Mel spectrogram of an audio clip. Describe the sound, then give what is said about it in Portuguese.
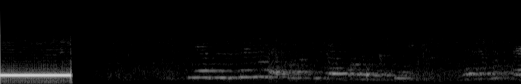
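Ringback tone of an outgoing telephone call: one steady, mid-pitched tone lasting under a second, then a brief silence before a voice begins talking. “Tá chamando, vamos ver se é ela, né?”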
